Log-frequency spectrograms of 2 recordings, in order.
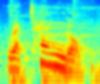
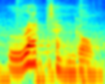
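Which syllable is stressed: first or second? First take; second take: second; first. First: The stress is on the second syllable. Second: The stress is on the first syllable. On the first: The speaker calls it wrong. "而唔係rectangle" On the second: The speaker calls it right. "長方形就應該讀做rectangle"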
